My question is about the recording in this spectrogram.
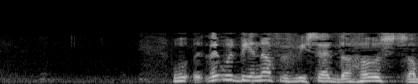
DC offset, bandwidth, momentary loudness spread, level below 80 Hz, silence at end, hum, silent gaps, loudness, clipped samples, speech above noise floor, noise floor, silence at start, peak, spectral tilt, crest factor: under 0.1%; 4.6 kHz; 6 LU; -64 dBFS; 0 s; none; none; -21 LUFS; under 0.1%; 34 dB; -55 dBFS; 0.4 s; -6 dBFS; -9 dB/octave; 16 dB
